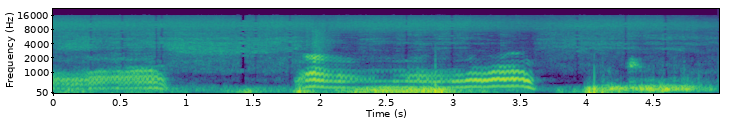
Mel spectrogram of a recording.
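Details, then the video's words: Mimi the puppy, angry at a stranger, gives long, drawn-out, tonal whining cries, each about a second or more, separated by pauses, with low background rumble. "Mimi angry and barks at strainger"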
